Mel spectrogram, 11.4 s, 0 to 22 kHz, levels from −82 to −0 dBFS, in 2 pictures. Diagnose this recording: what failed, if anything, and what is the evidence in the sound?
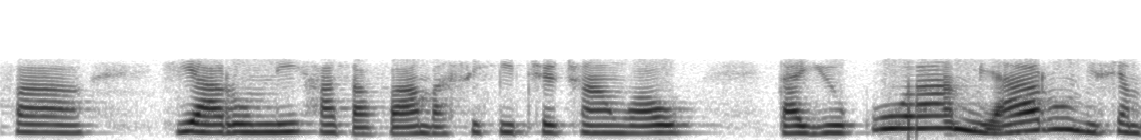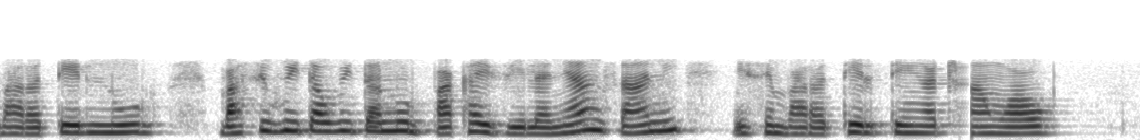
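Network packet loss with pitch repetition: concealment looped the last pitch period, producing a brief held, buzzy tone at 4.54 s (40 ms), and at 10.5 s (60 ms) a repeat that fades into silence before speech returns with a short cross-fade.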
